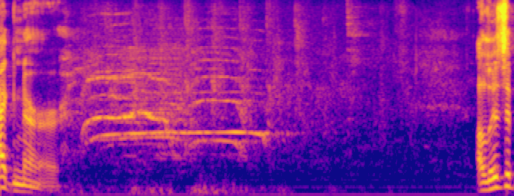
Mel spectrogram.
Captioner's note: audience applauds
